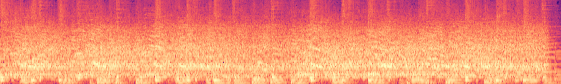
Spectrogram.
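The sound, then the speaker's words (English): Football fans shout the Who Dat chant, a loud crowd roaring in a steady, pulsing rhythm that stays constant throughout before dropping away at the very end. “What is that when you jump around and carry on and do the who dat stuff? The who dat, you know, that's really kind of a fan. You know, that's our chant.”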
